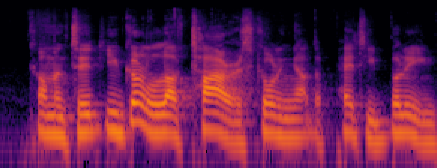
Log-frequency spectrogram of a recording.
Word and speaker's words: Tyrus: uh well Brad uh it's Tyrus for one not tyus it's not trus I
